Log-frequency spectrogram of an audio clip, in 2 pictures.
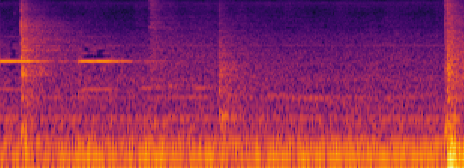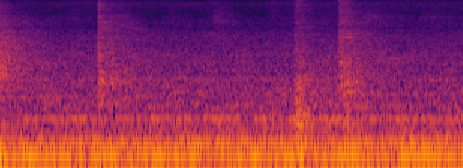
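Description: A countertop high-speed oven beeps near the start as its door is pulled open. A hot mesh basket of fried chicken is then taken out and handled, giving a string of knocks and clanks; the loudest is a sharp clank about three seconds in. A steady low hum runs underneath.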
